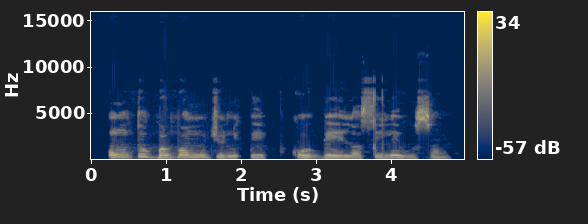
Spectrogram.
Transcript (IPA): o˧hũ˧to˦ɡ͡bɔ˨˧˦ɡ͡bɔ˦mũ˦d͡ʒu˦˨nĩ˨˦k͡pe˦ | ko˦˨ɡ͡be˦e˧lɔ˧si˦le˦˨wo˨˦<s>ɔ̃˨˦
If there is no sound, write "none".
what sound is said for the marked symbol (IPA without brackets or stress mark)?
s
